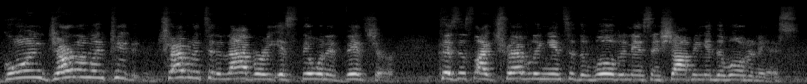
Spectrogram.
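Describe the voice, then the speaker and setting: A woman's voice: a little high, fairly quick. A middle-aged woman with a Pittsburgh accent, talking casually to her livestream viewers in a rambling way and often repeating words. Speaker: vlogger. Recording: distant mic, faint background noise.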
